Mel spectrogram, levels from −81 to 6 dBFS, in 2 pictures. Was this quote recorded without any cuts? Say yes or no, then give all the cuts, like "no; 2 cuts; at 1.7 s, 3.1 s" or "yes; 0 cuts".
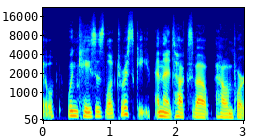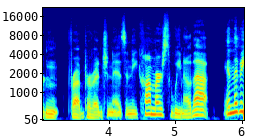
yes; 0 cuts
